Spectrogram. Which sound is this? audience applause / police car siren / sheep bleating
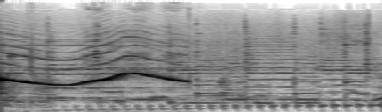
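police car siren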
